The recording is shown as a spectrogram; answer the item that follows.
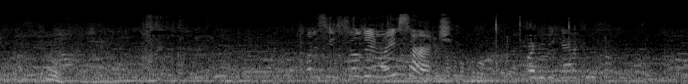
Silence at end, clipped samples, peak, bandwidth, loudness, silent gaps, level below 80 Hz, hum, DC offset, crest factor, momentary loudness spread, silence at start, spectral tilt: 0 s; under 0.1%; -14 dBFS; 11.5 kHz; -33 LUFS; none; -50 dBFS; none; under 0.1%; 18 dB; 9 LU; 0 s; -5 dB/octave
